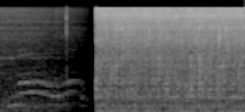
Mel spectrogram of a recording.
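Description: Near silence for about a second, then a sudden cut to the steady bubbling hiss of seasoned ground beef simmering in its juices in a pot.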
